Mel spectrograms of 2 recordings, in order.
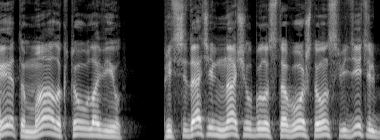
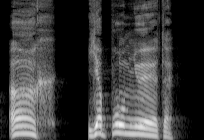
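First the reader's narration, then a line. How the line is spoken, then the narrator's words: Moan. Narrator (Russian): простонал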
